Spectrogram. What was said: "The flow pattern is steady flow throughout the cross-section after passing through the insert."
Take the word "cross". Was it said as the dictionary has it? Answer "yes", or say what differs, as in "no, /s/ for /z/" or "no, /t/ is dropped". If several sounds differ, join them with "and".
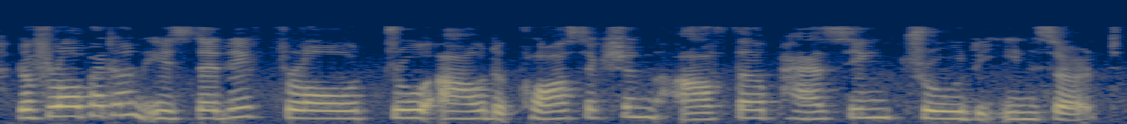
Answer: no, /l/ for /ɹ/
